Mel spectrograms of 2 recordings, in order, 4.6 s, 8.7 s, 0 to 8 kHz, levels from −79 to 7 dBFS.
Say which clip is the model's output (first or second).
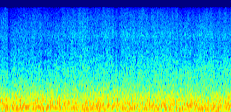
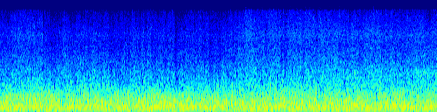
first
